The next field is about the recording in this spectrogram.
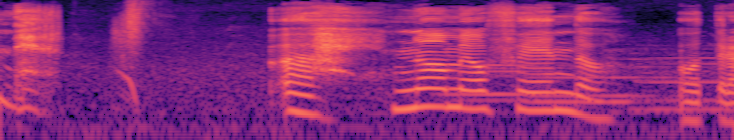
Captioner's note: sigh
